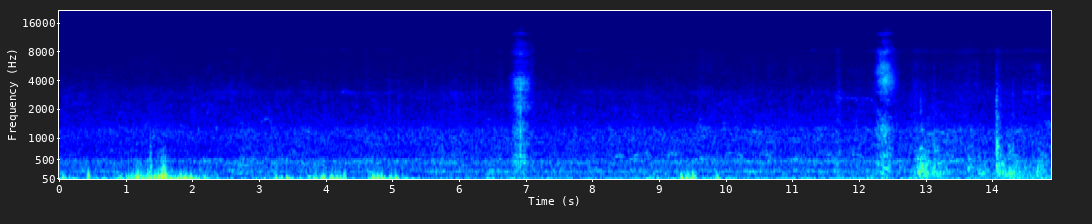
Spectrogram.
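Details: Honey bees from a package being installed into a hive, with the queen alive among many worker bees: a diffuse low steady hum with broadband rustle, plus two sharp clicks near seven and twelve seconds.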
